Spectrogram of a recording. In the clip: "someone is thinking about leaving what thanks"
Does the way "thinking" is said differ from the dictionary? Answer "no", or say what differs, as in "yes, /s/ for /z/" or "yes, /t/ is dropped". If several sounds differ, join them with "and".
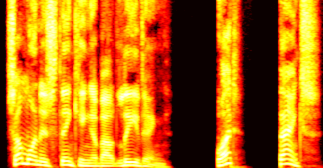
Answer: no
